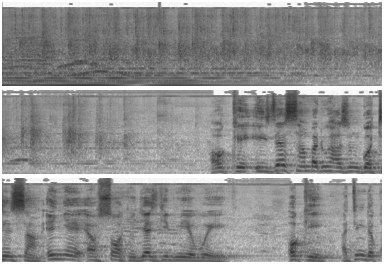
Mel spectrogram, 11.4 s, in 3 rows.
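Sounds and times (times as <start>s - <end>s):
sustained low musical chord: 0.0s - 3.1s
audience clapping: 0.0s - 5.8s
speech: 6.0s - 11.3s.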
